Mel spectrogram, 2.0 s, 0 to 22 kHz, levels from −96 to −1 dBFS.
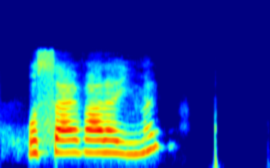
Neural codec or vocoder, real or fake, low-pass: codec, 16 kHz in and 24 kHz out, 0.9 kbps, LongCat-Audio-Codec, fine tuned four codebook decoder; fake; 7.2 kHz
